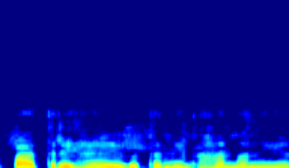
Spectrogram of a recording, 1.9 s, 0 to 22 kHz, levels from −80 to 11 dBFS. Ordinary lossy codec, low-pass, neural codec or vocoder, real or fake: none; none; none; real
